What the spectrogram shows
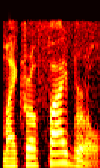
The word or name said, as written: microfibril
